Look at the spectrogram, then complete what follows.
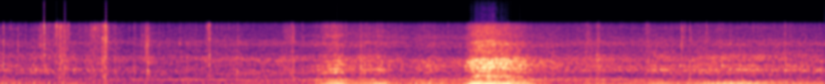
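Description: Nissan Patrol GR turbo-diesel engine running at low revs as it crawls off-road. It revs up and back down twice, about four and six seconds in, the second time loudest. A few sharp cracks come in the first couple of seconds.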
